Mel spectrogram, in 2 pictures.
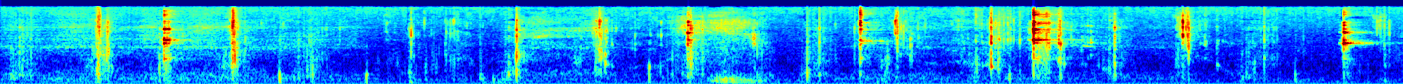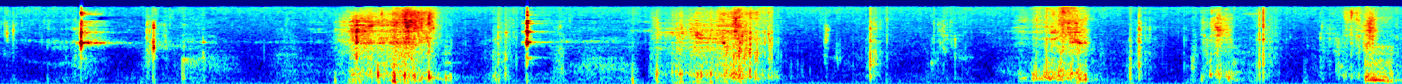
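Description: Close-miked chewing of sesame seeds with passion fruit: a run of small, sharp crunches. A little past the middle come two longer slurps from the bowl's rim, and another near the end.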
